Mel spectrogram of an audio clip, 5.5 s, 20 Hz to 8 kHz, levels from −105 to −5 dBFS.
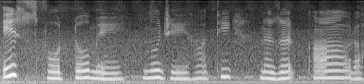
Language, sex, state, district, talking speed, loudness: Hindi, female, Madhya Pradesh, Umaria, 90 wpm, -19 LUFS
